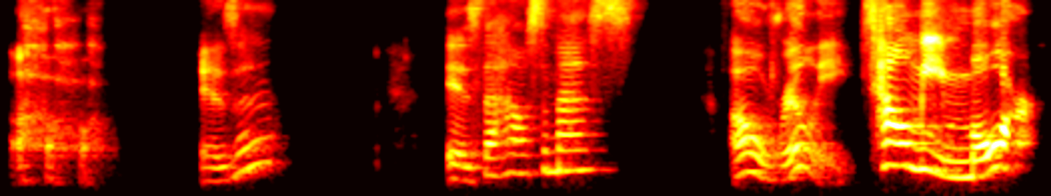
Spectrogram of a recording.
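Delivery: mock-sweet sarcasm building to a loud snap; sarcastic retort that ends loud and slow. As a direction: needle them, then blow up.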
